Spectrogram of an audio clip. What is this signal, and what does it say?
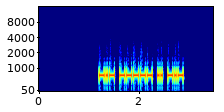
Morse code, heard as a keyed tone, about 36 wpm, 700 Hz. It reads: K0IK
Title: USA Call Signs - 4 Characters - 3x Character Spacing - 35wpm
